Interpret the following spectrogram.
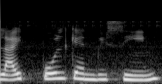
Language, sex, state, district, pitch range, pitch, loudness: English, female, Assam, Kamrup Metropolitan, 225-260 Hz, 245 Hz, -12 LUFS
